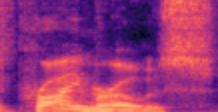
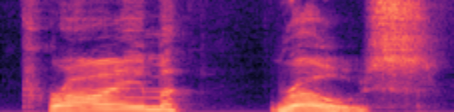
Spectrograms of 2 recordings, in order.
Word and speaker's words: Primrose: getting the name wrong it's Prime Rose okay Prime Rose sakes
